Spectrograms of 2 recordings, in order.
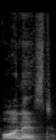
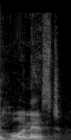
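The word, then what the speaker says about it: honest: बोलने में आ रहा है ऑनेस्ट ना कि होनेस्ट। अगर हम बोलते तो फिर आप अ होनेस्ट लिखते या पढ़ते। लेकिन फिलहाल ये ऑनेस्ट है। एच साइलेंट होता है।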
